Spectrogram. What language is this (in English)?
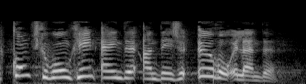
Dutch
